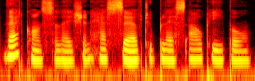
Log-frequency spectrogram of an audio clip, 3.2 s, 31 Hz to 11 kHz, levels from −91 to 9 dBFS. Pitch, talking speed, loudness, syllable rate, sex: 150 Hz, 150 wpm, -21 LUFS, 4.3 syllables/s, female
